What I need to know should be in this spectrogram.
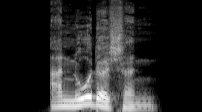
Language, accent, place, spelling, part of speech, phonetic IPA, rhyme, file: German, Germany, Berlin, anodischen, adjective, [aˈnoːdɪʃn̩], -oːdɪʃn̩, De-anodischen.ogg
- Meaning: inflection of anodisch: 1. strong genitive masculine/neuter singular 2. weak/mixed genitive/dative all-gender singular 3. strong/weak/mixed accusative masculine singular 4. strong dative plural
